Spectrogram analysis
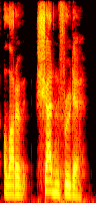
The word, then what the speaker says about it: schadenfreude: it's a lot of Shaden frud which is how you say that word I've heard and we'll talk about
